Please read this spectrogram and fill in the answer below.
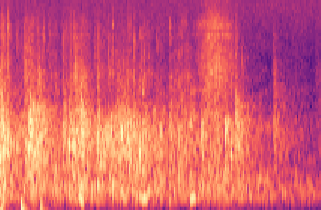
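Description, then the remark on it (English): An audience applauding: a dense, steady patter of many hands clapping at once, holding fairly even and soft throughout, with no talking over it. “Go on, you can applaud.”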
